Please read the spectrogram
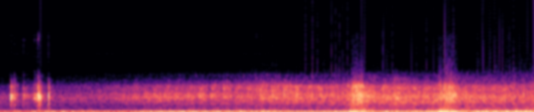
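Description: A motor vehicle engine running close by, growing steadily louder over the first few seconds, with two short rushing noises about five and seven seconds in.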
